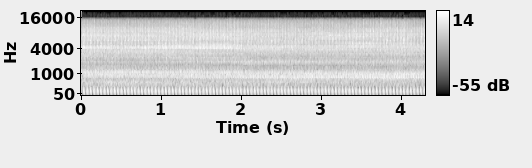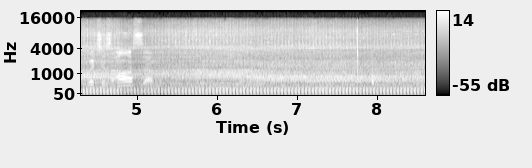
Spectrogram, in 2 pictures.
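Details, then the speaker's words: Toro Z5000 zero-turn Kohler Courage V-twin after adjusting a tight intake valve and the choke: steady, even throb at fast idle, no misses or knocks; runs clean and healthy. "well guys it didn't occur to me that i probably haven't or this thing probably ain't been running a while and just maybe had some oil build up in the muffler it's running great now though"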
